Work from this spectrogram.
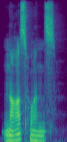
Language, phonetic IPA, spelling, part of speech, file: German, [ˈnaːsˌhɔʁns], Nashorns, noun, De-Nashorns.ogg
- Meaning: genitive singular of Nashorn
